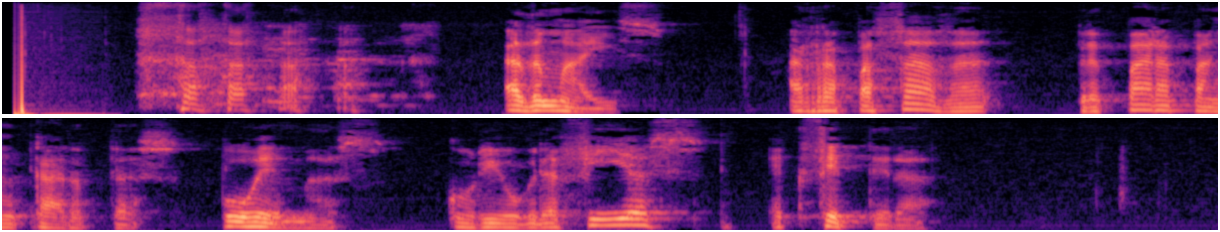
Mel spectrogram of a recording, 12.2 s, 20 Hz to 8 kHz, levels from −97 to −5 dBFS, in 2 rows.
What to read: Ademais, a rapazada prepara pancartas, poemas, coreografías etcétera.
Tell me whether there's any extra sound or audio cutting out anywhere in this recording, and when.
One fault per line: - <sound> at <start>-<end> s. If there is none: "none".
- laugh at 0.7-2.2 s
